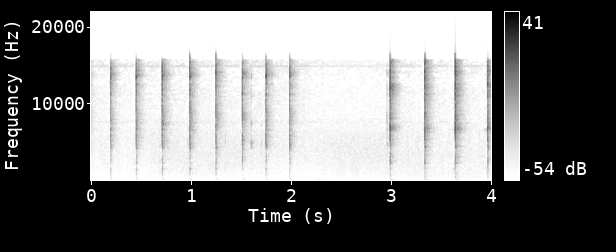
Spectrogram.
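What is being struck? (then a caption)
Steel slip-joint pliers. Hand-held solid steel slip-joint pliers are opened and closed repeatedly by the fingers, with other wrenches resting untouched nearby. The result is thirteen sharp, bright metallic clicks and jaw snaps, each dying away almost instantly, at an uneven pace with a pause of about a second before the last four.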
